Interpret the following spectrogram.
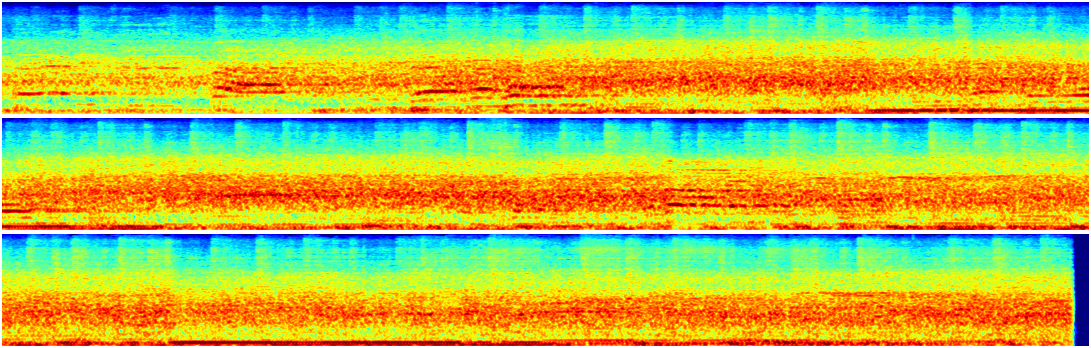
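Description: Pop song with singing playing loudly through a concert hall's sound system, with a steady bass line, and audience noise mixed in.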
